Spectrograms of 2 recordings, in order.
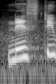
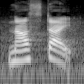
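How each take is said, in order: First: The word ends with an 'ee' sound. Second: The word ends with an 'eye' sound. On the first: It is the usual way the word is said. "नेस्टी बोला जाता है वैसे तो इसको" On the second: It splits the word to help memory. "इस तरीके से आप याद रख सकते हो"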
